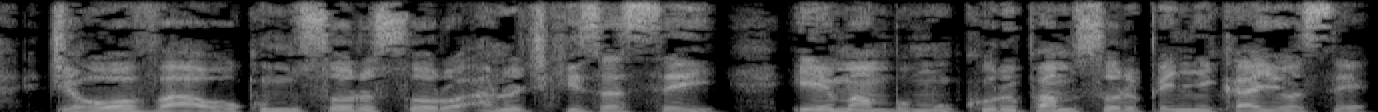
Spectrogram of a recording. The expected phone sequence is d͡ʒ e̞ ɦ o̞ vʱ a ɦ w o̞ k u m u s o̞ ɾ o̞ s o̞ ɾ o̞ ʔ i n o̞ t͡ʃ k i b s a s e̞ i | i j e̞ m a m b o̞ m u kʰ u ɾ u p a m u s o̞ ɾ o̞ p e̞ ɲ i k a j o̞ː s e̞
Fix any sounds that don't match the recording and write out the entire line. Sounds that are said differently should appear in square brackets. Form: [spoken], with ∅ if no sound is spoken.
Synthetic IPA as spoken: d͡ʒ e̞ ɦ o̞ vʱ a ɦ w o̞ k u m u s o̞ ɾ o̞ s o̞ ɾ o̞ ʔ [a] n o̞ t͡ʃ k i [∅] s a s e̞ i | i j e̞ m a m b o̞ m u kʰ u ɾ u p a m u s o̞ ɾ o̞ p e̞ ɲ i k a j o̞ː s e̞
